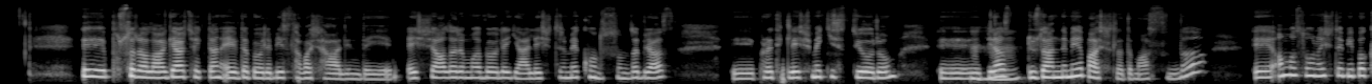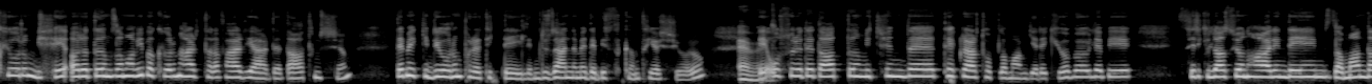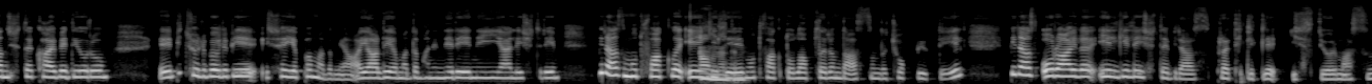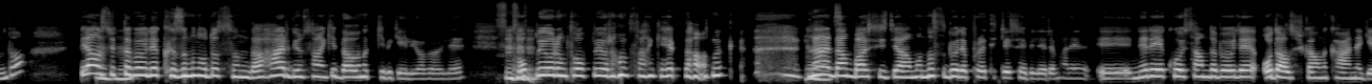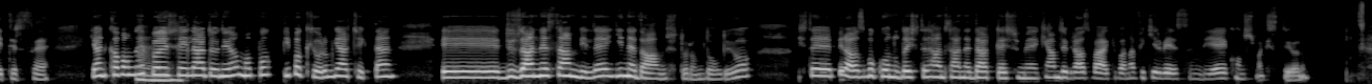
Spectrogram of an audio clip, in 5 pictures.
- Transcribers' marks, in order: tapping; chuckle; laughing while speaking: "sanki hep dağınık"
- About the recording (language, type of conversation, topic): Turkish, advice, Eşyalarımı düzenli tutmak ve zamanımı daha iyi yönetmek için nereden başlamalıyım?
